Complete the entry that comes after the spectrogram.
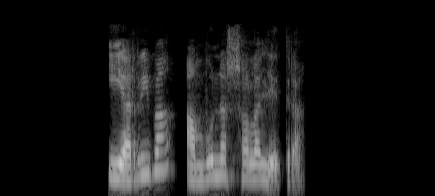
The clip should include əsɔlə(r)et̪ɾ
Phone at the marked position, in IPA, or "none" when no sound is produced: ʎ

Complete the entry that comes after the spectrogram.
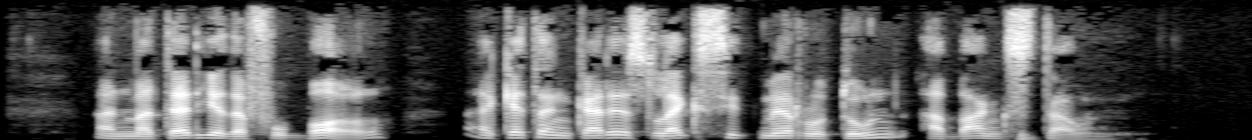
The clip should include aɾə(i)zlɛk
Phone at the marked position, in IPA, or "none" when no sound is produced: e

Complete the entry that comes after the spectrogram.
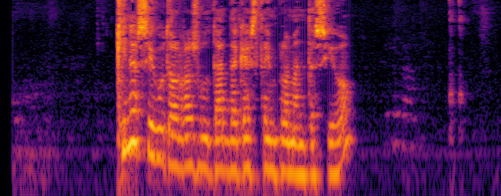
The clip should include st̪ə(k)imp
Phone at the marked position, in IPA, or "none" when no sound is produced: none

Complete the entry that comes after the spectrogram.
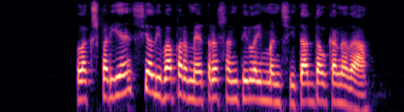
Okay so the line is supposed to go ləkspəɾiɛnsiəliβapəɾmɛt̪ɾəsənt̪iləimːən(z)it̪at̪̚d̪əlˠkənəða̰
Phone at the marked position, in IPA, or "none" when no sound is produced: s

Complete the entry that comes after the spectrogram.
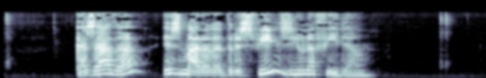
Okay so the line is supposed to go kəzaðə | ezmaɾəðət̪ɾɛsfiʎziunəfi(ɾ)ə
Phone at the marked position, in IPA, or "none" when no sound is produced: ʎ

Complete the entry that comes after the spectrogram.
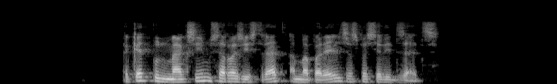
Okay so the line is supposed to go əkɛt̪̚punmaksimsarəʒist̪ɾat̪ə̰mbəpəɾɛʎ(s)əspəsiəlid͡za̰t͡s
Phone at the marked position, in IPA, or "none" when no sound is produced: z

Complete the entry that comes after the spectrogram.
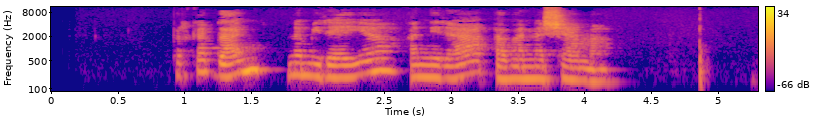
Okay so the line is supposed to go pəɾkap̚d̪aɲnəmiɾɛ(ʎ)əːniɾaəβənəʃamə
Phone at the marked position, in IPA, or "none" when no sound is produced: j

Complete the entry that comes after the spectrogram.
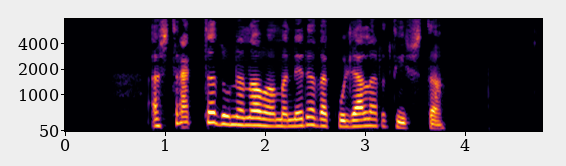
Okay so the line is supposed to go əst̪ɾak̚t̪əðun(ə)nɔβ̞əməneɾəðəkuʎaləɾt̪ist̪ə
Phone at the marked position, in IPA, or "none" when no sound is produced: ə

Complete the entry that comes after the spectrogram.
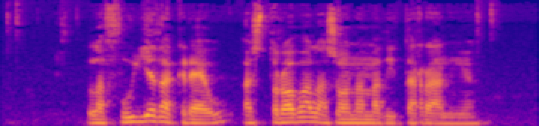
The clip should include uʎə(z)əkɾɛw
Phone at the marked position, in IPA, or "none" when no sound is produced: ð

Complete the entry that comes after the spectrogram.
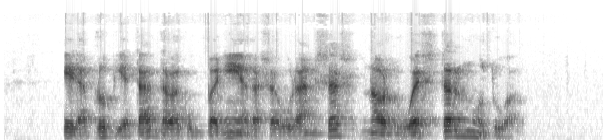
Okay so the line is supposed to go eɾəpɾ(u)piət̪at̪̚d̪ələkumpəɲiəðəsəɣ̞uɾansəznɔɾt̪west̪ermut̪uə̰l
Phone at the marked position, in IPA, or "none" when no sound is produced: u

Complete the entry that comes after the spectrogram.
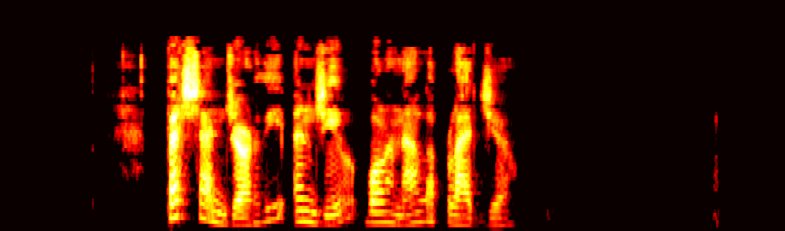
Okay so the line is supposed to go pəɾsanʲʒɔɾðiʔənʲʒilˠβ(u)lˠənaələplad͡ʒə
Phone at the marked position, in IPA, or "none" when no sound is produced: ɔ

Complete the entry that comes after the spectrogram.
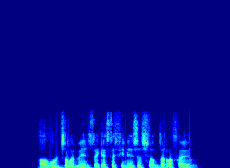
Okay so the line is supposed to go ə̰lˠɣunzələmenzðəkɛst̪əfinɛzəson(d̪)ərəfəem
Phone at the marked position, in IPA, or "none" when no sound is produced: d̪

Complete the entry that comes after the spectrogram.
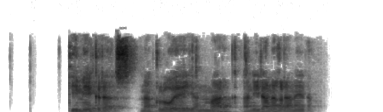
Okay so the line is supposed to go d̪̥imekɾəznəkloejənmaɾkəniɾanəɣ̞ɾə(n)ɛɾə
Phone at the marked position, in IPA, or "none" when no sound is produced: n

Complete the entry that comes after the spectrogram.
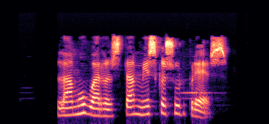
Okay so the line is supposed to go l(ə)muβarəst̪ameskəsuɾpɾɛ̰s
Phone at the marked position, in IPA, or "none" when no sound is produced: a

